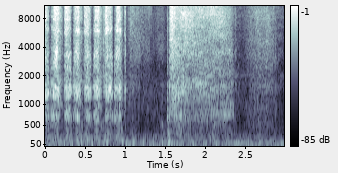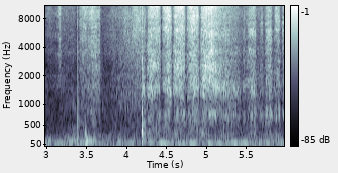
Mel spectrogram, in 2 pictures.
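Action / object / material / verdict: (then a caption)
scrape / plastic stylus on glass tablet screen / glass / none. A white plastic stylus tip scribbles fast across a glass tablet screen resting on a desk, rubbing and scratching. Quick, rhythmic bright strokes open and close the clip, with a longer, smoother rubbing stretch in between. A single sharp tick stands out near the end.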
